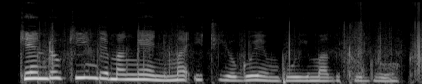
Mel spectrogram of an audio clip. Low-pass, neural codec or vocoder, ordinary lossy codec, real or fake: 19.8 kHz; none; none; real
